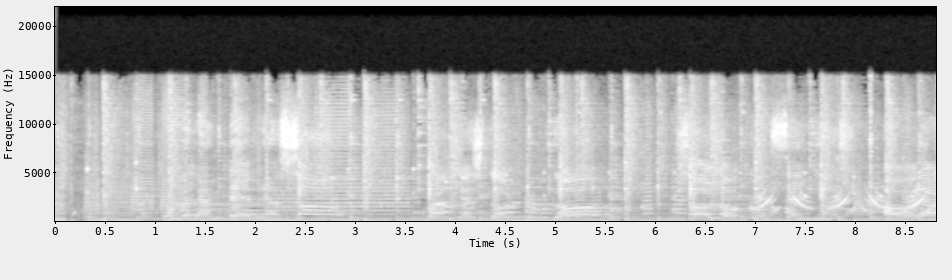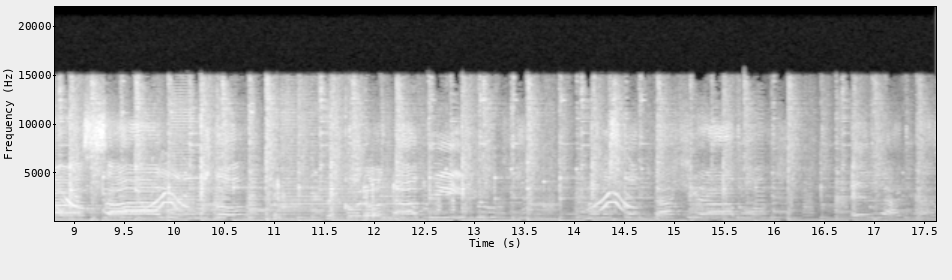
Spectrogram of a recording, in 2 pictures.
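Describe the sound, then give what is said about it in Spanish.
An upbeat Spanish-language children's song about washing hands with soap against the coronavirus, with sung vocal melodies over a steady, bouncing bass beat and full instrumental backing, staying loud and even throughout. “Hay mucho material para niños sobre lavarse las manos, sobre quedarse en casa. Aquí un ejemplo de ello”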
